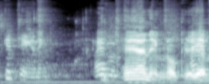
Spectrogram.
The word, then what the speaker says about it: Kittanning: It's Kittanning.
